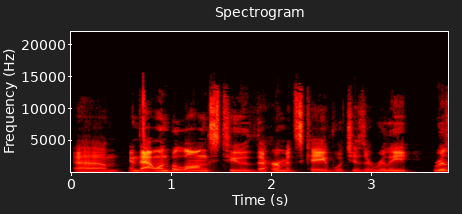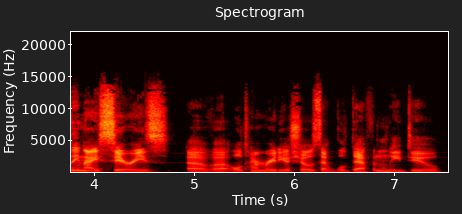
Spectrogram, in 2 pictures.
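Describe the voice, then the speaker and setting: A man co-hosting a podcast, moving between casual chat and read-out story summaries, sometimes halting in his phrasing. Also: deep voice, pushed and bright, no room sound, faint music behind. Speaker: podcast co-host.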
